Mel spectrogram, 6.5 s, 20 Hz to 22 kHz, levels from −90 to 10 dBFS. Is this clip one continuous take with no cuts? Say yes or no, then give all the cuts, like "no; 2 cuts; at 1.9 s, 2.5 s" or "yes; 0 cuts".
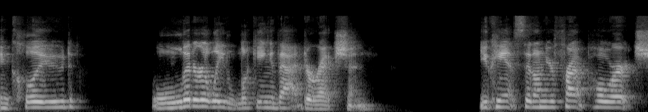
yes; 0 cuts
